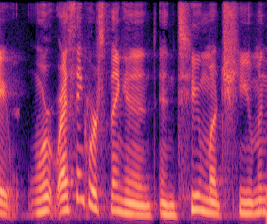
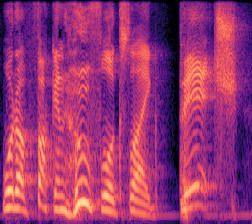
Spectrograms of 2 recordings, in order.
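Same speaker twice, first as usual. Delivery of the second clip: higher, louder hammed-up threat; mock cow threat; 7 semitones higher, 4 dB louder than usual. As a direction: bellow a challenge to a fight.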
